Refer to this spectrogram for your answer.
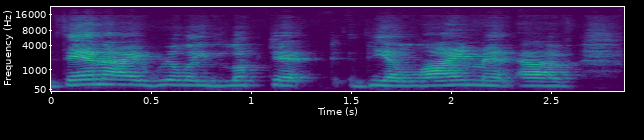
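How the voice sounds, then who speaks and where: This woman has a plain, everyday voice pitched at a medium level. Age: 60s. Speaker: plant-based educator and marketing consultant. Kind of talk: interview.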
